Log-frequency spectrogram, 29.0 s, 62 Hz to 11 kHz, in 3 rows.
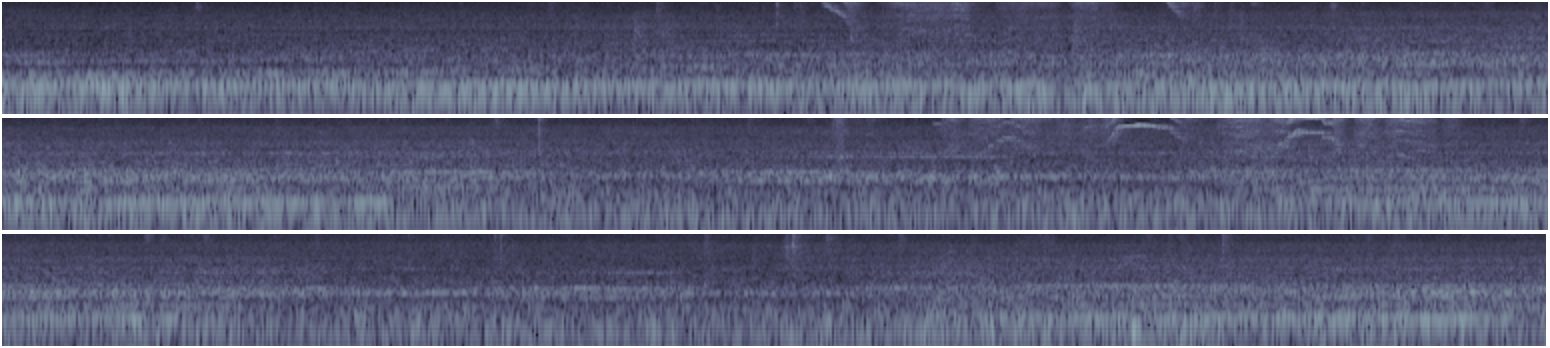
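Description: Kawasaki C151 electric train running on the line, heard from on board: steady running noise of wheels and car body with a steady motor hum, which drops out for several seconds around the middle and comes back twice.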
